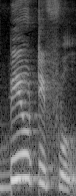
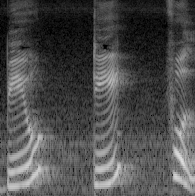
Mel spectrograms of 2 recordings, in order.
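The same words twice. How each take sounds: First: Said in the usual way. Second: বিউটিফুল very slowly in three separate beats; broken into syllables. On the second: Shown as a demonstration. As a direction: break বিউটিফুল into syllables, pausing after each. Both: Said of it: "ভেঙে ভেঙে উচ্চারণ করতে হচ্ছে".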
